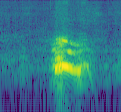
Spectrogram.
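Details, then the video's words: Sofia, a Rottweiler kept in a yard with other dogs, screams again as if being hurt. A single sharp, tonal yelp lasts under half a second and dips slightly in pitch, with quiet surroundings. "Sofija atkal kliedz tā, it kā kāds viņu nogalinātu."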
